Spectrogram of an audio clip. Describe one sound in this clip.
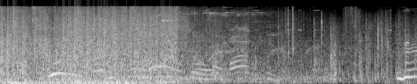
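An explosion booms close by.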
